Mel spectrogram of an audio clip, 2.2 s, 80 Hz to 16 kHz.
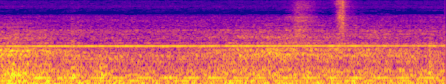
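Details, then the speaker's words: Newly built PC, ASUS ROG STRIX X670E-I with AMD Ryzen 9 9900X and Noctua cooler, first power-on; steady airy whir with thin high whine, fans flat out; fans at full speed on power-up. "fans are noisy I hope that's just because it's starting up cuz they're spinning pretty fast"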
